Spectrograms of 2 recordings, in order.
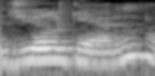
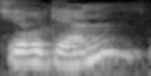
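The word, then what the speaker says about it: dealgan: these in stock, and it's called a Jilgin, but the first letter is D. So you'll see Jilgin in the website, but it's actually pronounced Jilgin or something like that. I'm not sure my Gaelic pronunciation is right on.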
